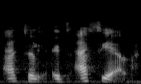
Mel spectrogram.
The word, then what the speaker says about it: Asiel: You did pretty good. A lot of people get stumble on it. It's Asiel.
